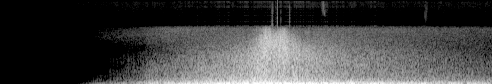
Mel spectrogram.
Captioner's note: whooshing sound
